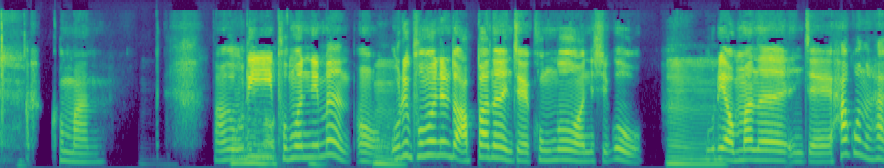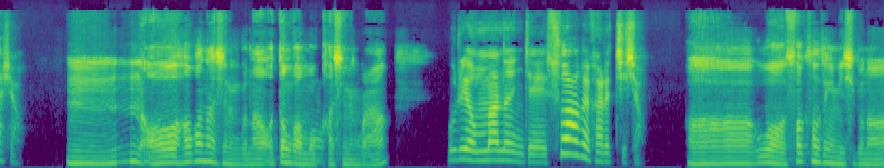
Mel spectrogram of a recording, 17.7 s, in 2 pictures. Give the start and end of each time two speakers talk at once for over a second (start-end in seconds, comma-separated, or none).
none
